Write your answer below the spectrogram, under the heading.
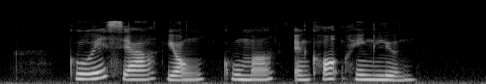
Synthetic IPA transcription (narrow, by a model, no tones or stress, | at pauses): kʰoesiajɔŋkʰumaʔɛ̃nkʰɔʔhĩŋlun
